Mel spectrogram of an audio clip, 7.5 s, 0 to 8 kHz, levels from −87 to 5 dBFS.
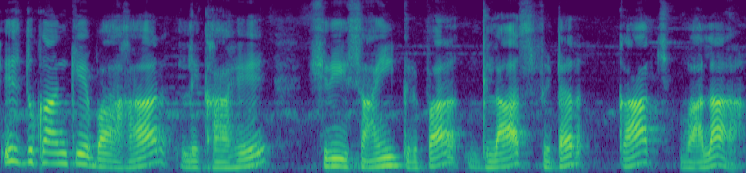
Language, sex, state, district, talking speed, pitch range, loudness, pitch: Hindi, male, Madhya Pradesh, Dhar, 105 wpm, 110-170 Hz, -17 LUFS, 130 Hz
